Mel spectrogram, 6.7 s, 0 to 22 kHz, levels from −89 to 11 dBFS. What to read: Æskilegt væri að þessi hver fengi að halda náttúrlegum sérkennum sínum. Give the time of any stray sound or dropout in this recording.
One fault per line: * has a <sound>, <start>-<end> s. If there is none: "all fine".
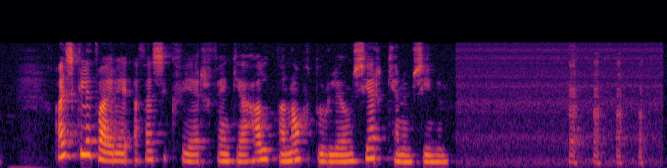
* has a laugh, 5.7-6.5 s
